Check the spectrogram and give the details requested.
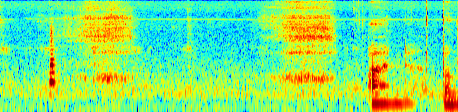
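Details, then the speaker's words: Man asleep in a parked car, snoring loudly enough to wake his wife, likened to Darth Vader: faint breathy snores in a quiet space, then a louder rough snore near the end. "I wanted to take a nap too. But his snoring woke me up. He sounds like Darth Vader."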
